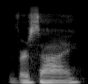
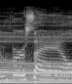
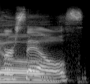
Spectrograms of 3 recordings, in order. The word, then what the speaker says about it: Versailles: As in Versailles. But they pronounce it Versailles. I would say Versailles.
